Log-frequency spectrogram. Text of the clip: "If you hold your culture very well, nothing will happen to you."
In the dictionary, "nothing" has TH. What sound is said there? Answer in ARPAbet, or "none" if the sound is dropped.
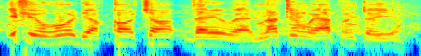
T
